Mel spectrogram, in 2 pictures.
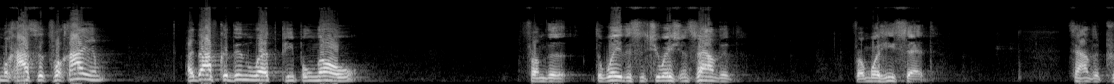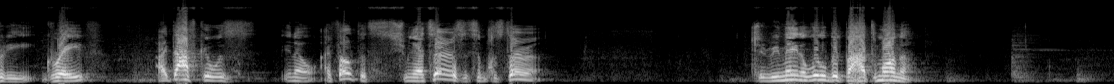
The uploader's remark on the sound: Shiur recorded in Yeshivas Ohr Reuven, Monsey, NY.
